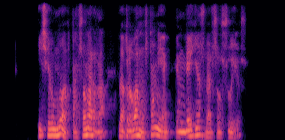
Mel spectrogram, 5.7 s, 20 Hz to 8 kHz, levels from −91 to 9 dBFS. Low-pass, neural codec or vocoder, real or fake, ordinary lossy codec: 7.2 kHz; codec, 16 kHz, 2 kbps, FreqCodec, smaller model; fake; AAC, 48 kbps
